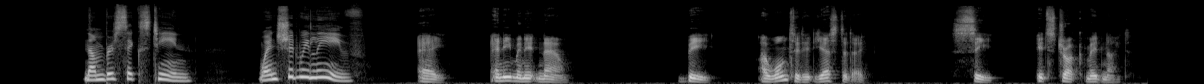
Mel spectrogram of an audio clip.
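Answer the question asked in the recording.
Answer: A: Any minute now.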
